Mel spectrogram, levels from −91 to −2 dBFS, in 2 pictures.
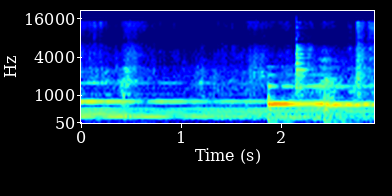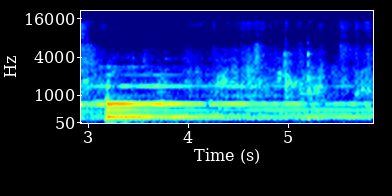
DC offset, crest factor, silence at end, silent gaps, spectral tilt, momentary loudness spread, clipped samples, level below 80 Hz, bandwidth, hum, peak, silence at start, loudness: under 0.1%; 18 dB; 0 s; none; -5.5 dB/octave; 18 LU; under 0.1%; -78 dBFS; 16 kHz; none; -20 dBFS; 0 s; -37 LUFS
